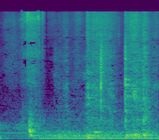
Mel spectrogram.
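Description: Wooden spatula stirring and scraping peanuts dry-roasting in salt in a wok: a gritty rasping that starts about half a second in, with a couple of sharper scrapes near the end, over a low steady hum.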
